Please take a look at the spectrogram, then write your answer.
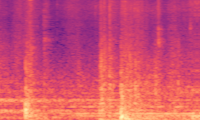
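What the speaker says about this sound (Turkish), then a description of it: "Kapıyı camları açacağım." Door and window panes being opened from a rooftop entry, two sharp knocking clunks about a second apart amid faint creaks and room noise.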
